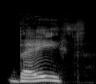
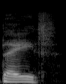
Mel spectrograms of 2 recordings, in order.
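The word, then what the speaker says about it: בית: So when I see Beith like this, and the modern would actually call it Beit, but I will call it Beith.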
